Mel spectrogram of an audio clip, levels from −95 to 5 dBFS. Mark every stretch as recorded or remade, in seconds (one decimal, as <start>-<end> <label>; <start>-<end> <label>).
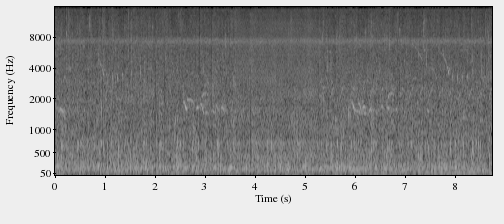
0.0-3.6 recorded; 3.6-5.3 remade; 5.3-8.8 recorded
